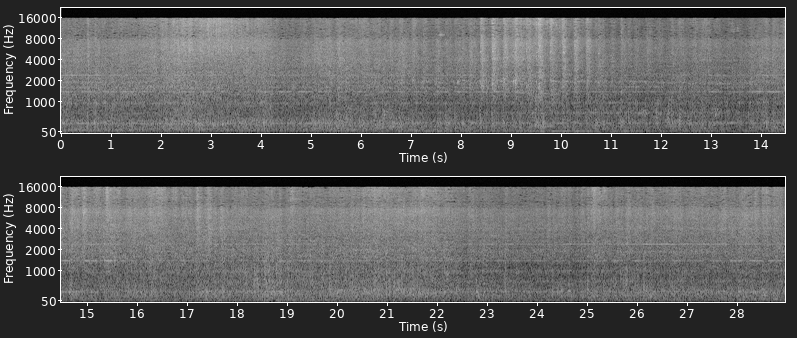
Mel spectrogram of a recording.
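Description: Freight train of boxcars, lumber-laden centerbeam flatcars and tank cars rolling past at speed: a steady rumble of steel wheels on rail, with clickety-clack over the rail joints.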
